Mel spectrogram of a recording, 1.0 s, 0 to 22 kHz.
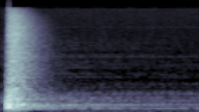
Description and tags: Snare Drum sample with AKG-C314
Snare Drum sample, recorded with a AKG C314. Note that some of the samples are time shifted or contains the tail of a cymbal event.
snare, snare-drum, sample, drums, dataset, AKG-C314, drumset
